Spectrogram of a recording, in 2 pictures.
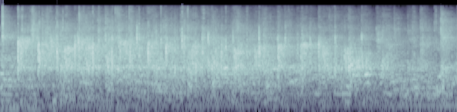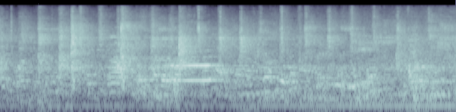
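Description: An audience claps for children at a kids' show, with dense, steady applause that tapers slightly and is mixed with scattered voices and crowd noise.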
